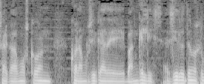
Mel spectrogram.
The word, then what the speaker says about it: Vangelis: griego, y pues acabamos con la música de Vangelis, así lo tenemos que pronunciar, ¿no, uh-huh, Alex?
